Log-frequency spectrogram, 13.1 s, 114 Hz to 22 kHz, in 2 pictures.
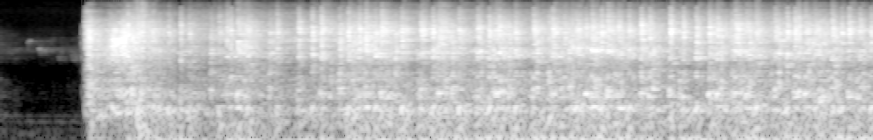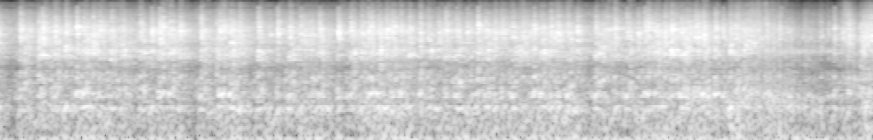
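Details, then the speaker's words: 1978 Chevy Nova, big-block Chevy with open exhaust manifolds, first start after 21 years sitting: catches and settles into loud, deep, slightly lumpy unmuffled idle; owner questions whether cam is stock; loud open-exhaust idle. "Hey, I think sounds good. So loud. Holy crap. Okay, two things. Number one, open headers. Really loud."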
